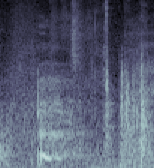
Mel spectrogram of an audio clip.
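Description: An elderly man speaks calmly in a slightly echoing room.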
